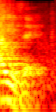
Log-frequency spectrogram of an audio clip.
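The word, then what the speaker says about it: Isaac: نيوتن اسحاق نيوتك وهي اصلا بتتنطق بره ايزاك اسحاق دي بينطقوها ايزاك مش اسحاق اصلا نعم طيب طيب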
